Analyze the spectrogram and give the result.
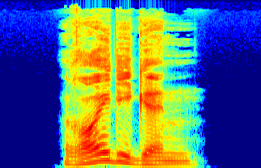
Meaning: inflection of räudig: 1. strong genitive masculine/neuter singular 2. weak/mixed genitive/dative all-gender singular 3. strong/weak/mixed accusative masculine singular 4. strong dative plural
- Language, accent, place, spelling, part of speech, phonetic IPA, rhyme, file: German, Germany, Berlin, räudigen, adjective, [ˈʁɔɪ̯dɪɡn̩], -ɔɪ̯dɪɡn̩, De-räudigen.ogg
